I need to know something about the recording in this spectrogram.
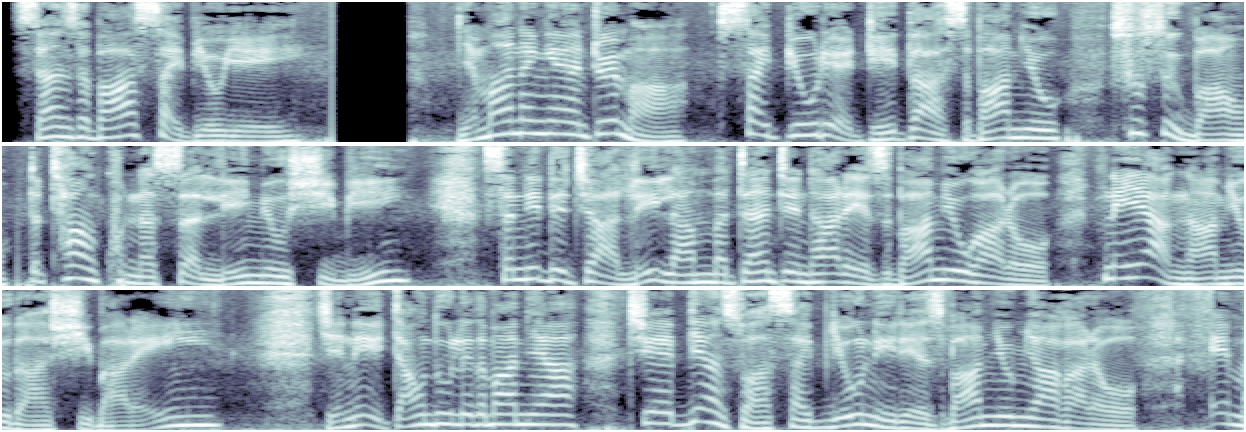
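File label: m Burmese News Reading, male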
